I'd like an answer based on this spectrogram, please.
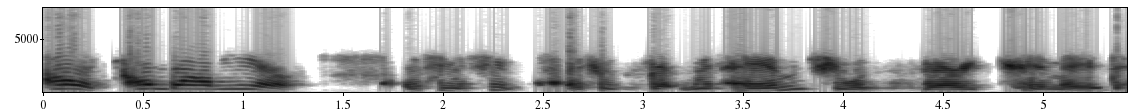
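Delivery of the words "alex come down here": scream, higher pitch. Retelling how the employer called his wife down: imitating a scream. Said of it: "he screamed".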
